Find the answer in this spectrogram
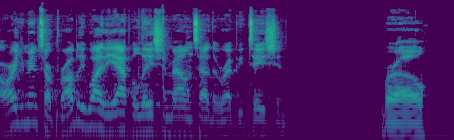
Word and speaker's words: Appalachia: are probably why the Appalachian Mountains have the reputation. bro. If you don't say Appalachia, I'm gonna throw an apple at you. Did he just mispronounce it?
